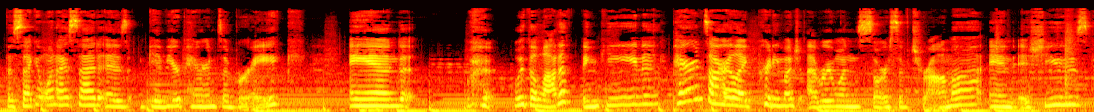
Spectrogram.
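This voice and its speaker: A woman in her twenties talking to camera in a candid, chatty way, swearing casually now and then. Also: fairly high pitch. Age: 20s. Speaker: vlogger. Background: background music.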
